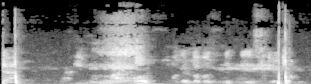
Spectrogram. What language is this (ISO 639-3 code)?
spa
